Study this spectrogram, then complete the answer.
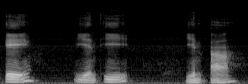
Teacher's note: en E y en I y en A, los labios no se redondean.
